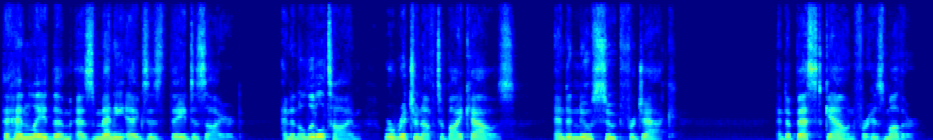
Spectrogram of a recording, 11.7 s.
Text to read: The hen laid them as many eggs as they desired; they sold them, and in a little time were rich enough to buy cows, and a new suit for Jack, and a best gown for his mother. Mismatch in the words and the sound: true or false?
true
